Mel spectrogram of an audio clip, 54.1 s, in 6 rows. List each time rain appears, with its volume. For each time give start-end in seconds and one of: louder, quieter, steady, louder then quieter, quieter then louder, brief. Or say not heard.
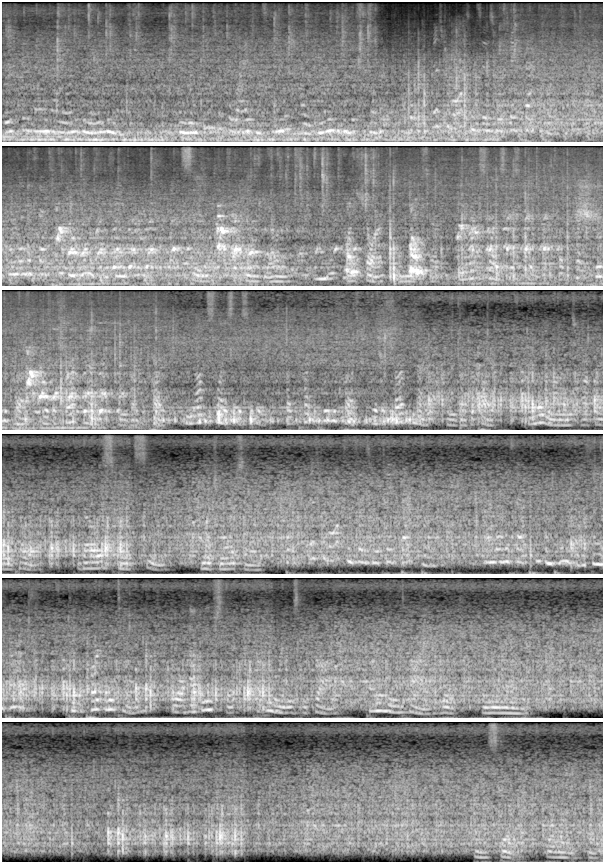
0.0-54.0 steady.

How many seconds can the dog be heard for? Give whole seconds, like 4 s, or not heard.
10 s.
